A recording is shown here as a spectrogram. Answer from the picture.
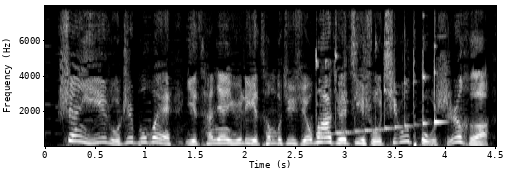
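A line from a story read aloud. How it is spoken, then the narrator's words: Laughing, dismissive. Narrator (Chinese): 何须智叟，笑而止之曰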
